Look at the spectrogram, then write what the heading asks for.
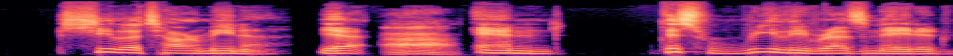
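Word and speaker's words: Taormina: I think her name was Sheila Teman, but I'm probably mispronouncing that. Sheila Tarina.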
